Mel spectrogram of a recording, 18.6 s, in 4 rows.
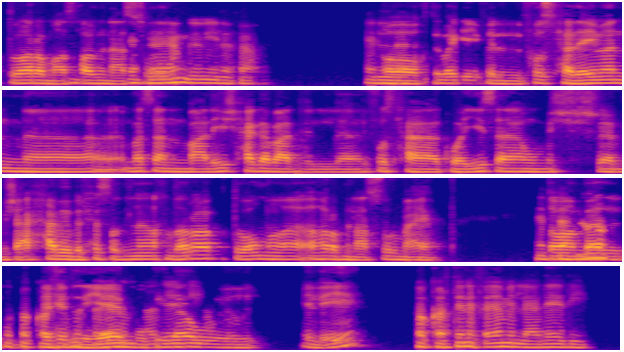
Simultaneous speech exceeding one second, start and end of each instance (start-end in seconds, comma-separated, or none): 13.4-15.4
